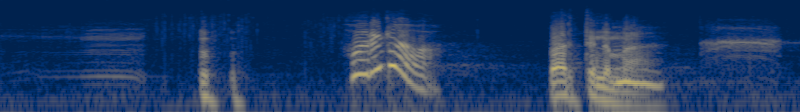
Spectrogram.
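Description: Bullocks lowing: three short moos about a second apart.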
